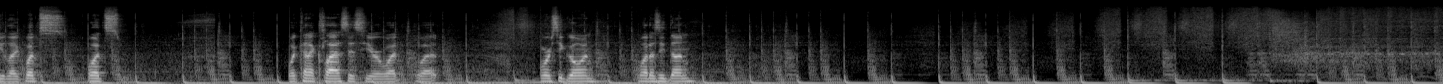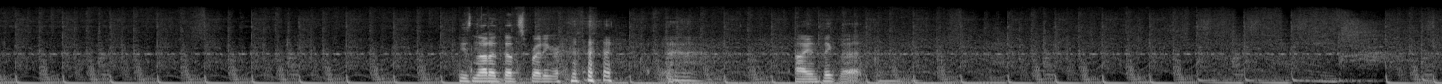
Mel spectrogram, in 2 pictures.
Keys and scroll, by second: 24.1 s.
